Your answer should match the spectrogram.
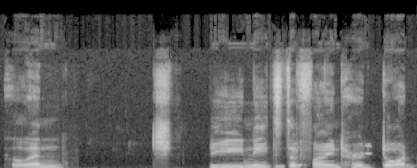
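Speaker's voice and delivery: high, urgent plea for help; anxious pleading woman. Acted. Hilta begs the cleric to find her daughter, high and urgent. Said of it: "She's like".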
